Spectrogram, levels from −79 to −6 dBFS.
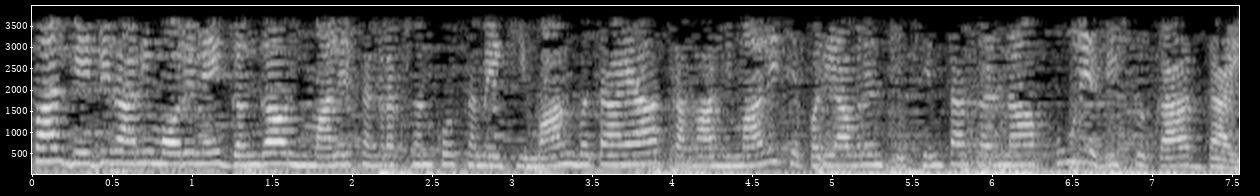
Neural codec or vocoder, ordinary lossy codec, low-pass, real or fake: none; MP3, 32 kbps; 3.6 kHz; real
